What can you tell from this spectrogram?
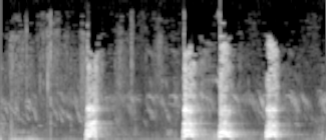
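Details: Dog reacting to a stranger, barking while running: four short, loud broadband barks after a faint low sound at the start, spaced roughly half a second to a second apart.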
